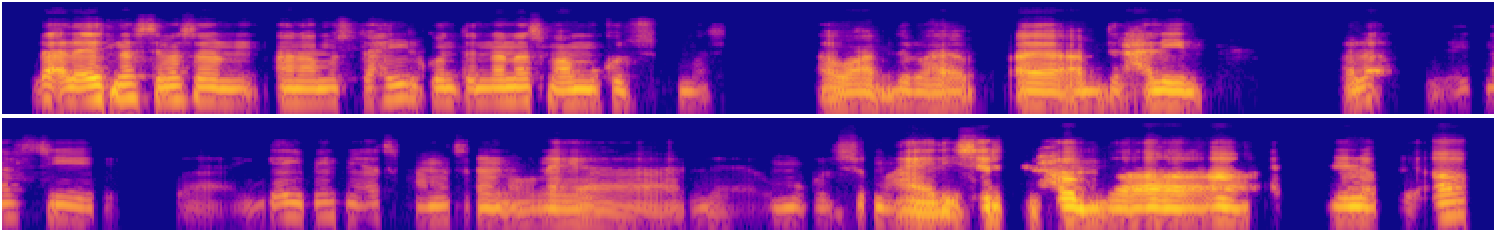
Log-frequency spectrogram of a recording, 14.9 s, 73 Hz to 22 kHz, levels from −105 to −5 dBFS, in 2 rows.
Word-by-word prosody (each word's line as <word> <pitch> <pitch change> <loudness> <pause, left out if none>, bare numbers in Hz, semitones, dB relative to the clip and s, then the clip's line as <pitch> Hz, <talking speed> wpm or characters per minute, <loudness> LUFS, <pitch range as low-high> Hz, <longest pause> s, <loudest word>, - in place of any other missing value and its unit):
لأ، - - +3
لقيت 150 +3 +6
نفسي 170 -3 0
مثلًا 145 -3 -2
أنا 135 0 -1
مستحيل 140 +4 -6
كنت 140 -1 -5
إن 140 +1 -2
أنا 145 +1 +3
أسمع 145 - -3
أم 130 +1 +2
كلثوم 130 -2 -11
مثلًا 240 +1 -18 0.5
أو - - -2
عبد - - -3
الوهاب - - -5 0.2
آآ، 120 -1 +5
عبد 240 0 -4
الحليم، 120 -1 +1 0.7
فلأ - - -4 0.2
لقيت 130 - -29
نفسي 140 -3 -12
ج - - -26 0.9
جاي 145 +2 -9
بإنّي 145 -2 -18
أسمع 145 - -22
مثلًا 240 -2 -9
أغنية 110 +1 -8
عن 100 -5 -17 0.5
أم 235 +1 -13
كلثوم 230 +2 -13
عادي، - - 0
سيرة - - +4
الحب 115 -3 +5
آه، 115 0 +5
آه، 125 - +9
ألف 115 - -4 0.4
ليلة 125 -1 +1
وليل - - -25
آه. 155 +2 +3
140 Hz, 160 wpm, -25 LUFS, 125-155 Hz, 0.9 s, آه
